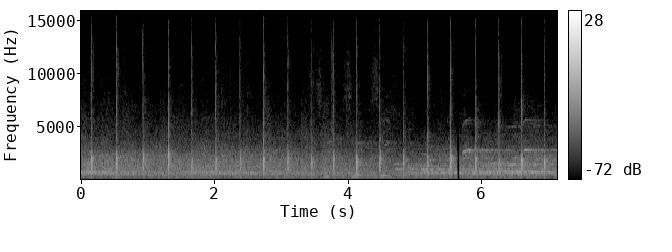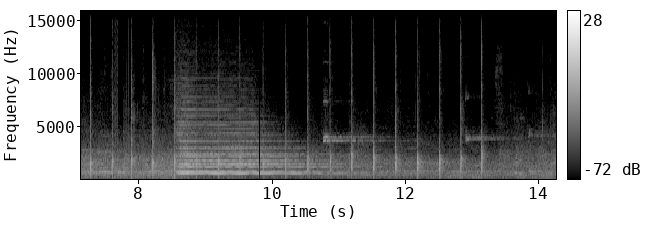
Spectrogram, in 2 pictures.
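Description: A basketball bounces steadily on a wooden court.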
